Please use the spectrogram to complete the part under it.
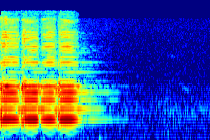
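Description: A string instrument plays a short bowed note.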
